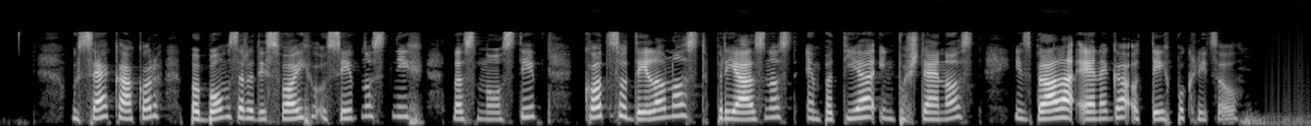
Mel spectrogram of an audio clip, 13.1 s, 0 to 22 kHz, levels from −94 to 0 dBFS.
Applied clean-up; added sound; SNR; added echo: none; none; none; none.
